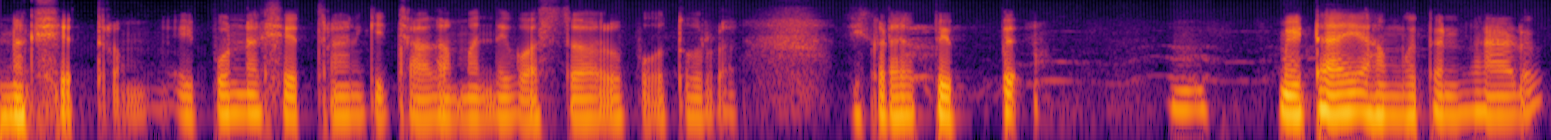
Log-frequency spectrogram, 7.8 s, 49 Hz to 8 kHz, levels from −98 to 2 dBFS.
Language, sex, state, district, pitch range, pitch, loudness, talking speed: Telugu, male, Telangana, Karimnagar, 115-135 Hz, 120 Hz, -24 LUFS, 95 wpm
